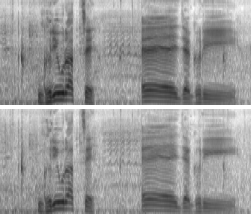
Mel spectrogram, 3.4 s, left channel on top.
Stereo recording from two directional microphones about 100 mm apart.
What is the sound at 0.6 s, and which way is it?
Speech, 25° left (ahead or behind).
